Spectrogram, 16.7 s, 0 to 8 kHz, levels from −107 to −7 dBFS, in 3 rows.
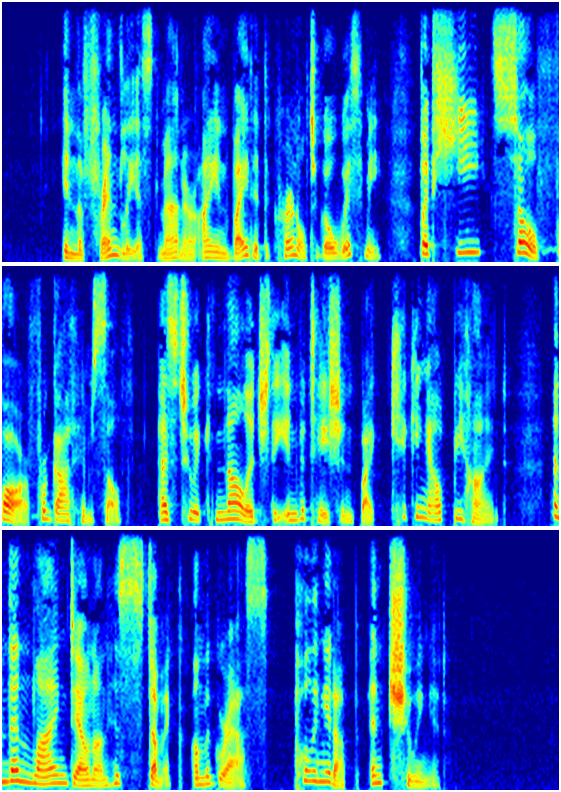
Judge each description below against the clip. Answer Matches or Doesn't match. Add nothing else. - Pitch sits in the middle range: Doesn't match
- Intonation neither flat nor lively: Doesn't match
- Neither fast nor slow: Matches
